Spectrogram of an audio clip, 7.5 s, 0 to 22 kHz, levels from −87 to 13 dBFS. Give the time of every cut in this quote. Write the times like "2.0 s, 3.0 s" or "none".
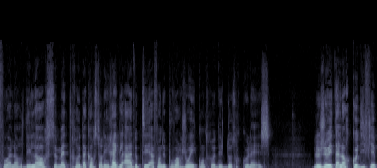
4.5 s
